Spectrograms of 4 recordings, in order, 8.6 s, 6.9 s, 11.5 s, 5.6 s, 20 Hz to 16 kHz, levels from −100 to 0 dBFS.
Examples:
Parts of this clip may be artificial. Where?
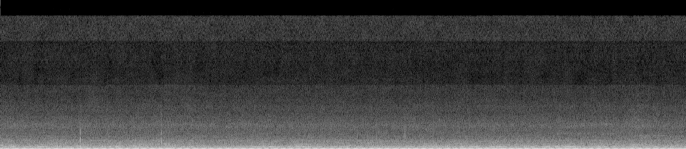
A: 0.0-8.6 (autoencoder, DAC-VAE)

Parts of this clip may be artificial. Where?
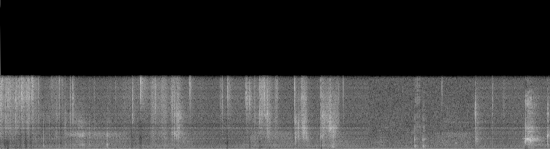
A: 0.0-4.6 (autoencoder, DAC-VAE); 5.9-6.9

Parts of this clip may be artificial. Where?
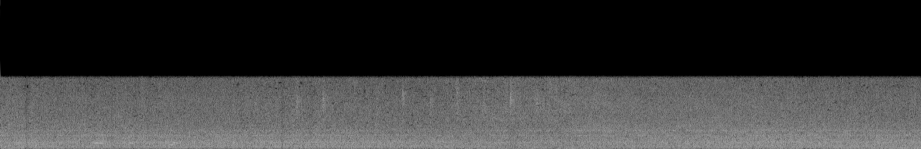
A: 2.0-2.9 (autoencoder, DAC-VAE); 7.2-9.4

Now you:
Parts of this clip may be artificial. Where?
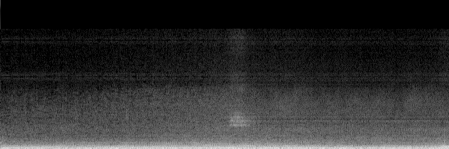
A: 2.8-5.6 (autoencoder, DAC-VAE)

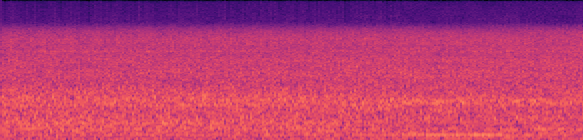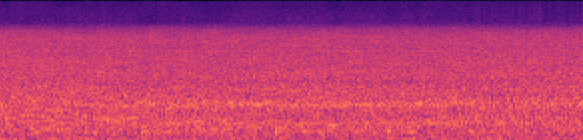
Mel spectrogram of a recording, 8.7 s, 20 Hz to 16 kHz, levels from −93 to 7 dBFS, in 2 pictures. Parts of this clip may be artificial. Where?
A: 3.0-7.8 (autoencoder, DAC-VAE)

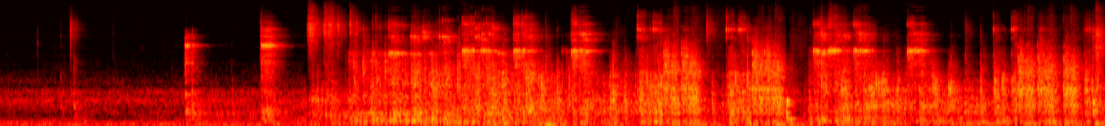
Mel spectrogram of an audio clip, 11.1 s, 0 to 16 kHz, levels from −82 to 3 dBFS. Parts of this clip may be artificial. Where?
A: 0.0-1.4 (autoencoder, DAC-VAE); 2.6-4.4; 4.9-11.1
